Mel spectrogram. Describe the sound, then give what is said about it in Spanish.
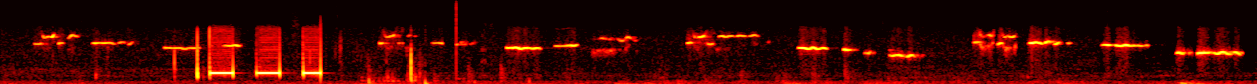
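A person whistles a melody alone over the telephone, a series of clear sustained tones gliding up and down in short phrases, interrupted near the start by three loud, brief beeps. “Ahí va el silbido.”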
